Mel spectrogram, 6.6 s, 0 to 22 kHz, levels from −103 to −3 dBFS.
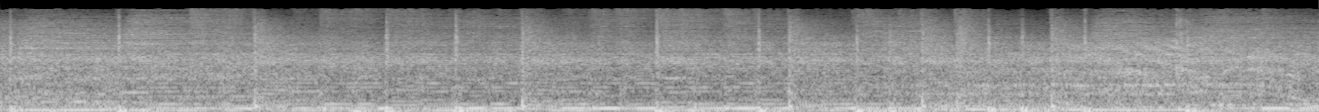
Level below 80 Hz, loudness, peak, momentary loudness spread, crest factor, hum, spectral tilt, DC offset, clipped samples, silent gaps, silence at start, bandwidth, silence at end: -26 dBFS; -20 LUFS; -6 dBFS; 3 LU; 14 dB; none; -4 dB/octave; under 0.1%; under 0.1%; none; 0 s; 16 kHz; 0 s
